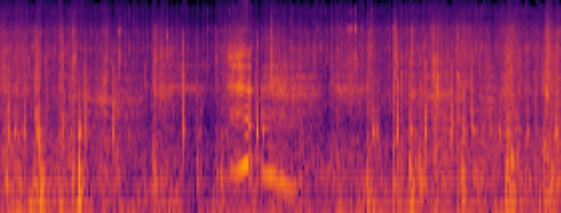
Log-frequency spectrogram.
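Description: Mountain bike clattering over a rocky trail: a dense run of knocks and rattles from tyres, chain and frame, over a steady wind rumble on the camera's microphone.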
